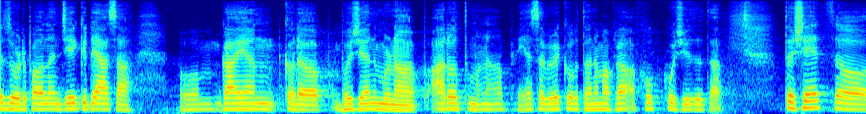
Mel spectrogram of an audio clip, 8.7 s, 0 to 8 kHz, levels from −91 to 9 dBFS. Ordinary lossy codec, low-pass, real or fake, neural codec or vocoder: none; none; fake; codec, 16 kHz, 0.5 kbps, X-Codec, HuBERT features, trained on LibriSpeech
